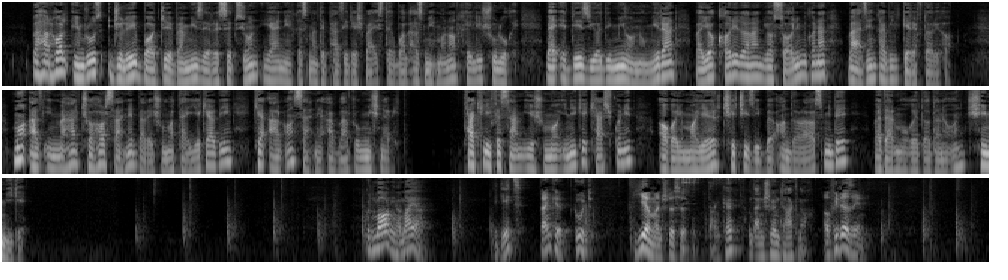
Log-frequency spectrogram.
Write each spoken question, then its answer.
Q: تکلیف سمعی شما اینه که کشف کنید آقای مایر چه چیزی به آندراس میده و در موقع دادن آن چی میگه.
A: پس آقای مایر کلید اتاقش رو گذاشت روی میز و گفت بفرمایید کلید من.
